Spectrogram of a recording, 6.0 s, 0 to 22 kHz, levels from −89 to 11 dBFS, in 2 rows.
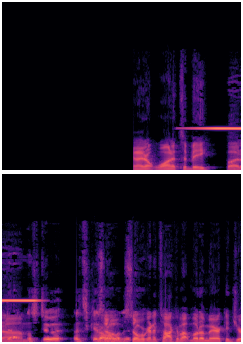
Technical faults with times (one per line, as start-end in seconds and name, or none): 0.00-1.64 cut-off start
2.17-3.58 loudspeaker feedback squeal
